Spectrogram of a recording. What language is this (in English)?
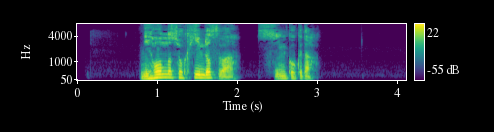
Japanese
